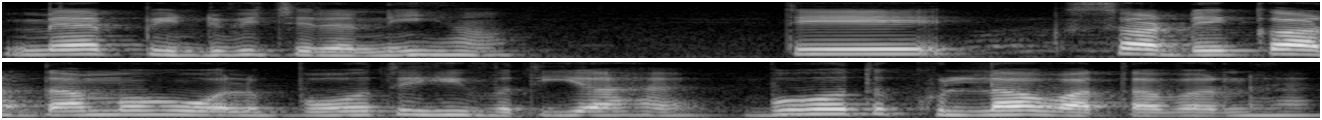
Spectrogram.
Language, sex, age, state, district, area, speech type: Punjabi, female, 45-60, Punjab, Hoshiarpur, urban, spontaneous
